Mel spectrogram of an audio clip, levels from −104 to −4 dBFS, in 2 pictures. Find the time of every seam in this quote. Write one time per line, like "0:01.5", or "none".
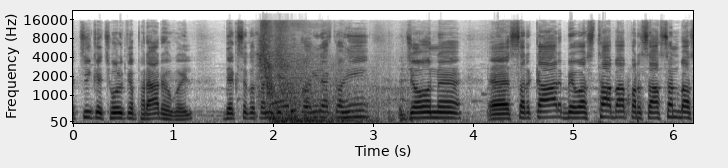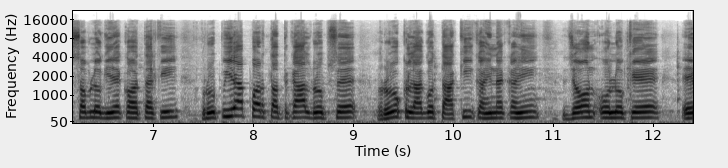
0:02.3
